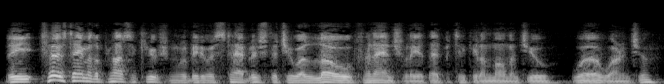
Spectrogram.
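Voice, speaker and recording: An actor in a 1940s radio drama plays a defense lawyer, speaking in a deliberate, formal, probing way. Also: male voice, deep voice, fairly bright tone, husky, muffled recording. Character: measured middle-aged defense lawyer.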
